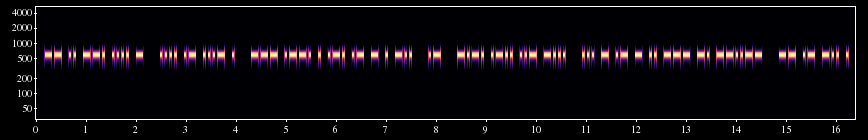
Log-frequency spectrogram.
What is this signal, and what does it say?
Morse code, heard as a keyed tone, about 25 wpm, 600 Hz. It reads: MIGHT HAVE OPERATED A CLUB STATION, MADE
